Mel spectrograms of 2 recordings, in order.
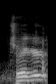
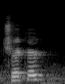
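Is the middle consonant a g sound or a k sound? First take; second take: g sound; k sound. First: The middle consonant is a g sound. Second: The middle consonant is a k sound. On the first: The speaker calls it right. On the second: The speaker calls it wrong.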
